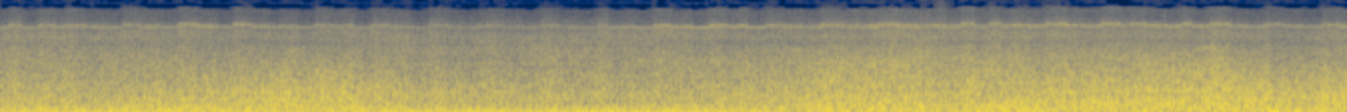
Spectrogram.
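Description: A jet engine roars loudly and steadily.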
